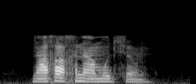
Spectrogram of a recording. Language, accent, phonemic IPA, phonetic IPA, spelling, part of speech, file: Armenian, Eastern Armenian, /nɑχɑχənɑmuˈtʰjun/, [nɑχɑχənɑmut͡sʰjún], նախախնամություն, noun, Hy-նախախնամություն.ogg
- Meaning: providence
